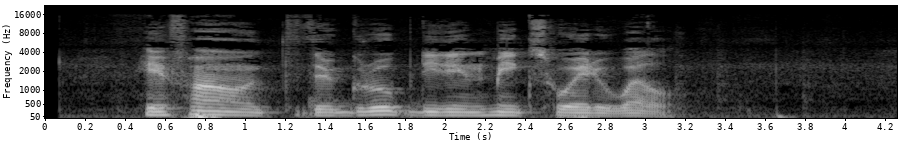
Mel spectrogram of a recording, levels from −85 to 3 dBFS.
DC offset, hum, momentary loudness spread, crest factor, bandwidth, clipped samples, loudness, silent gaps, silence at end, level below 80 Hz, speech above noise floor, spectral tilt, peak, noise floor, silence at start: under 0.1%; none; 8 LU; 22 dB; 16 kHz; under 0.1%; -23 LUFS; none; 0.55 s; -36 dBFS; 31 dB; -5 dB/octave; -4 dBFS; -54 dBFS; 0.5 s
